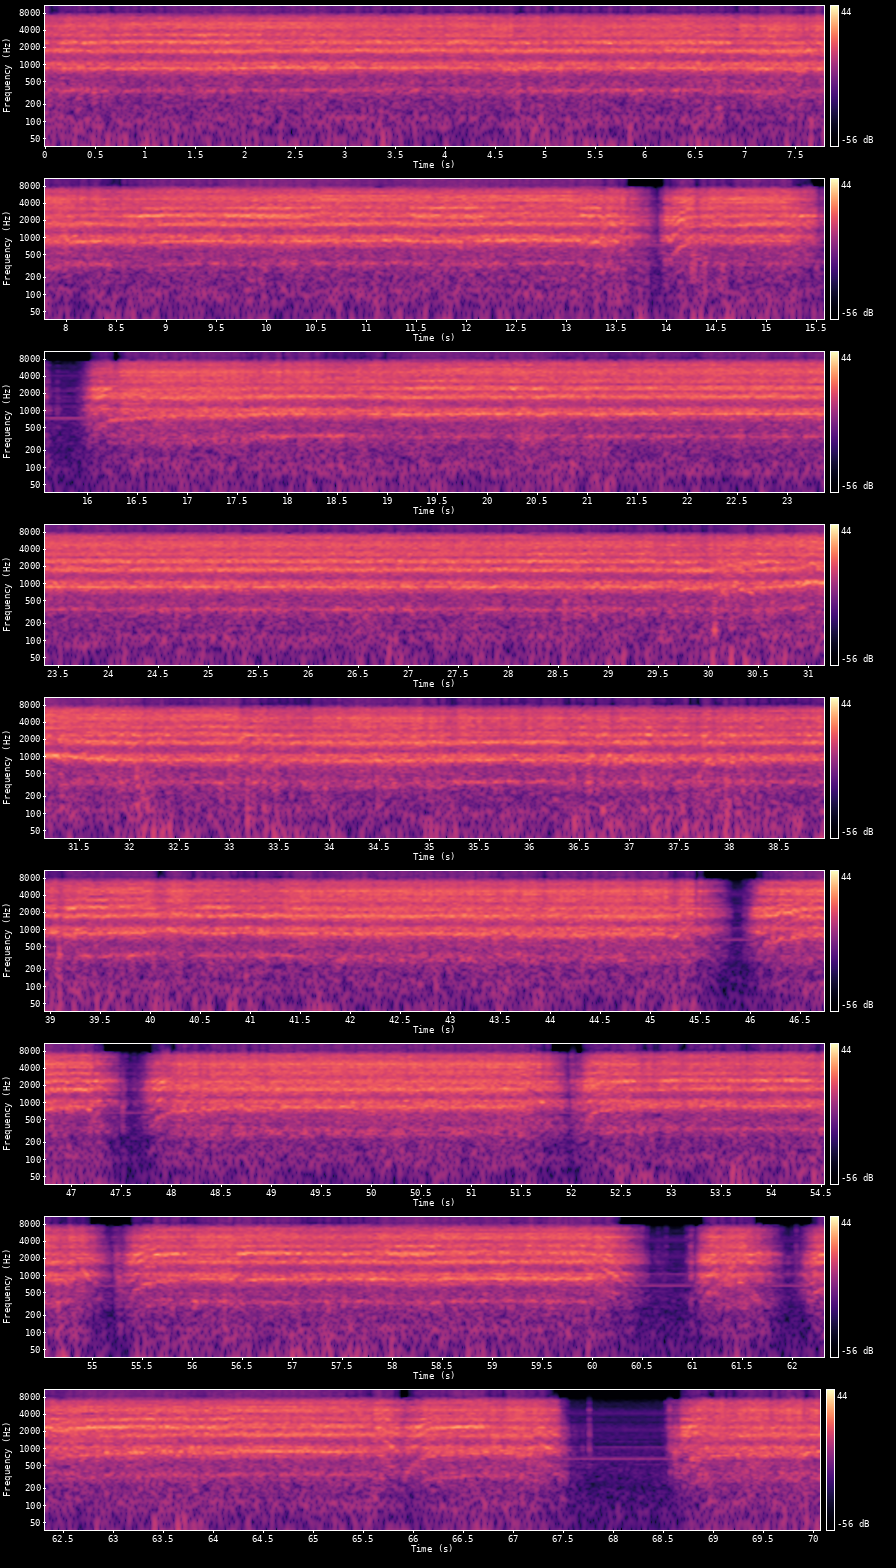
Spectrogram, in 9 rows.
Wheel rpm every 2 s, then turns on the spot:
220, 230, 230, 220, 220, 220, 190, 130, 170, 230, 230, 230, 230, 240, 220, 240, 230, 220, 230, 230, 230, 200, 150, 120, 180, 180, 180, 160, 220, 220, 60, 160, 210, 130, 110.
44-46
